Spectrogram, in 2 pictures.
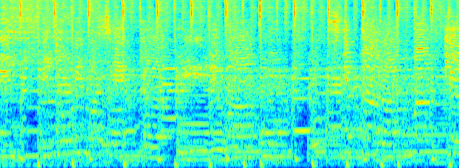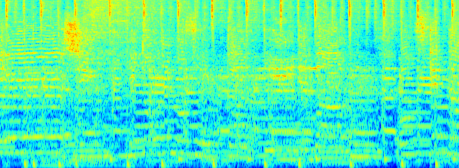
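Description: Rock band music: guitar playing over bass, with a drum kit keeping a steady, busy beat.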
